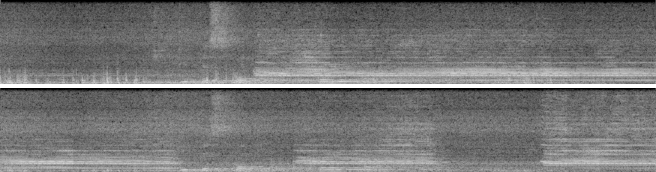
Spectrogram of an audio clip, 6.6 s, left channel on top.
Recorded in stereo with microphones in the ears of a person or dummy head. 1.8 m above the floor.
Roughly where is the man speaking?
Centre.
